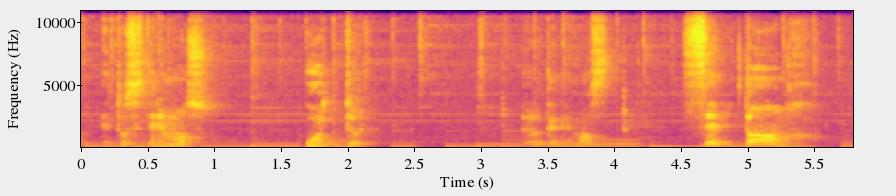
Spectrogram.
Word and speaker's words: septembre: Luego tenemos septembre. Septembre. Septembre. Y sonido B.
